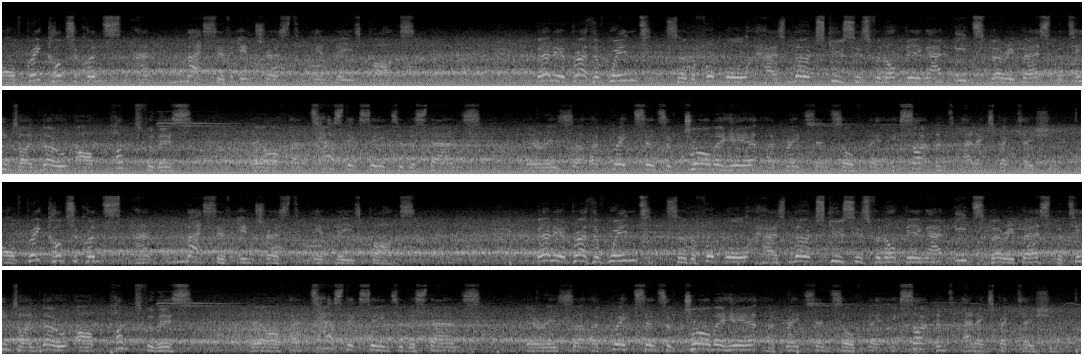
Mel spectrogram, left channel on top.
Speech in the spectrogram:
great consequence and massive interest in these parts. Barely a breath of wind, so the football has no excuses for not being at its very best. The teams I know are pumped for this. There are fantastic scenes in the stands. There is a great sense of drama here, a great sense of excitement and expectation.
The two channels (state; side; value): noise; left; hum, 5 dB below the sound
